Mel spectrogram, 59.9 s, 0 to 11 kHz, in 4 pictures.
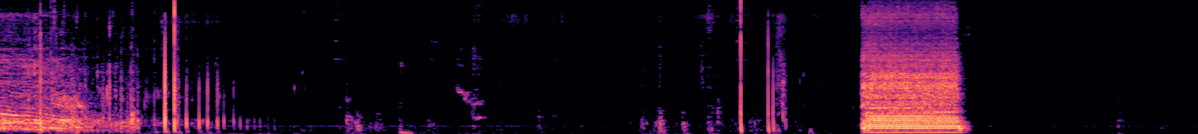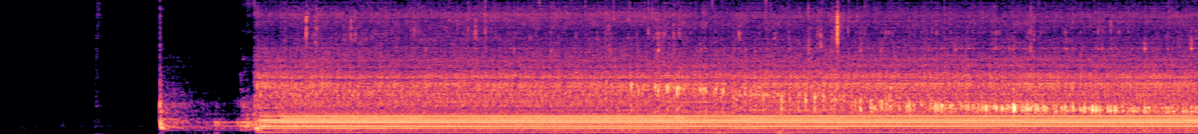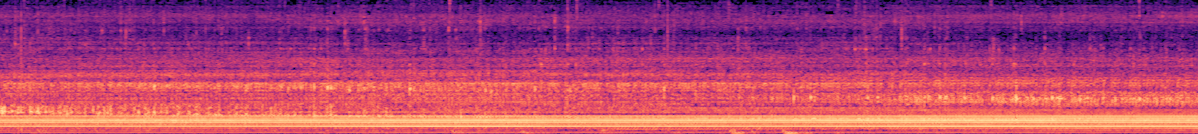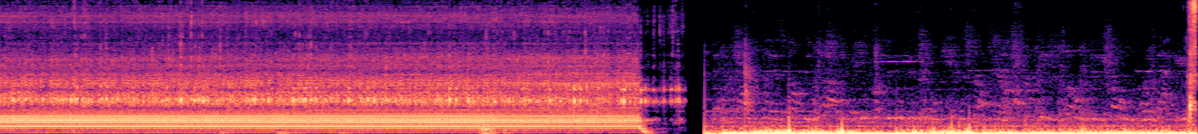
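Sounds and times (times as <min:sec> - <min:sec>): coffee machine humming: 0:00.0 - 0:01.7, 0:10.8 - 0:12.2, 0:17.0 - 0:53.4.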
